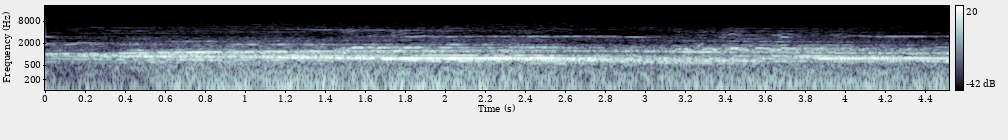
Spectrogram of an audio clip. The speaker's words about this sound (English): And yes, those are residents of Washington Avenue in downtown St. Louis making their nightly 8 p.m. howl for healthcare workers.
